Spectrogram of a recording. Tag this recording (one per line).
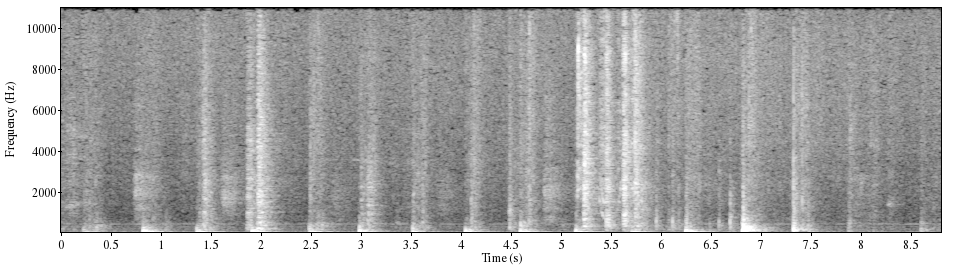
stairs
walking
